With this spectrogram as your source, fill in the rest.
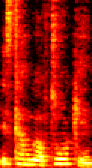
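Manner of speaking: usual speaking voice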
